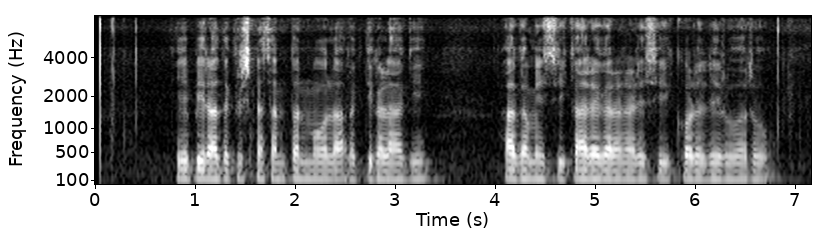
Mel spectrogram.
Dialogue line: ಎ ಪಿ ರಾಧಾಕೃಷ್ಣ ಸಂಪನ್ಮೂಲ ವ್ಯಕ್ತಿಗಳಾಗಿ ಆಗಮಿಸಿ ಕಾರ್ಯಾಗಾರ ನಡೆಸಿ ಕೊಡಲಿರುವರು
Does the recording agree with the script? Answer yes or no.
yes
